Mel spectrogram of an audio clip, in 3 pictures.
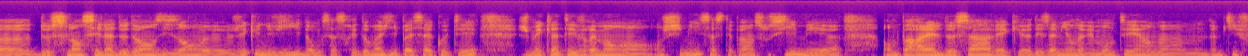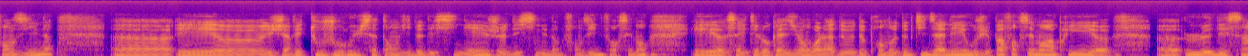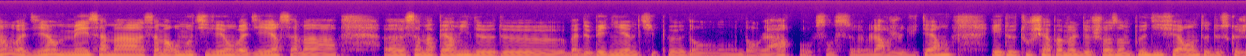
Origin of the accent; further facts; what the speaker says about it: Arles, Provence-Alpes-Côte d'Azur, France; born there; Oui, je suis né à Arles et je vis à Arles, effectivement.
